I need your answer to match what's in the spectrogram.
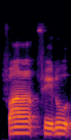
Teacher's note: فانفرو نون ساکن کے بعد فا حرف اخفا ہے، نون کو اپنے مخرج میں چھپا کر ادا کریں گے۔ را کے اوپر پیش یعنی ضمہ ہے اور واو ساکن ما قبل مضموم واو مدہ ہوگی اور یہ را مفخم ادا ہوگا۔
